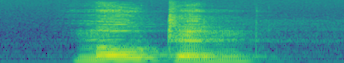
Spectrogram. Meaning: plural of moot
- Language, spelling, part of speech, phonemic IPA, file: Dutch, moten, noun, /ˈmotə(n)/, Nl-moten.ogg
